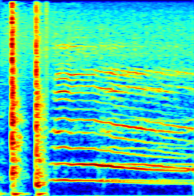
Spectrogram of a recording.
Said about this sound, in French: Eh bien voilà, une sonnerie bizarre.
